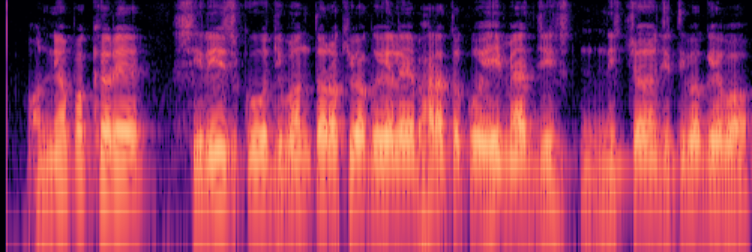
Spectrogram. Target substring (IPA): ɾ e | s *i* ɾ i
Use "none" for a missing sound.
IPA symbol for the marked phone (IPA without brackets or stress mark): i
